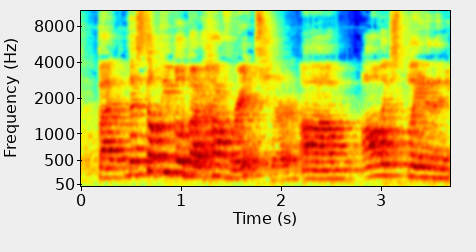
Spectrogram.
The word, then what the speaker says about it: HOVR.IT: explanation it is so for those who don't know hover it and it's spelled h oov r doit uh allows people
